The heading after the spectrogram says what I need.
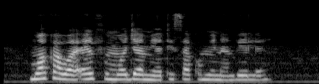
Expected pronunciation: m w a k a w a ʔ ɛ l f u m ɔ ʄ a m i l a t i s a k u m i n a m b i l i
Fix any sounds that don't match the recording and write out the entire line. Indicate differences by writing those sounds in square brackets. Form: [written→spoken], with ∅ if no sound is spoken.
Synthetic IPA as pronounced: m w a k a w a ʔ ɛ l f u m ɔ ʄ a m i [l→∅] a t i s a k u m i n a m b i l i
